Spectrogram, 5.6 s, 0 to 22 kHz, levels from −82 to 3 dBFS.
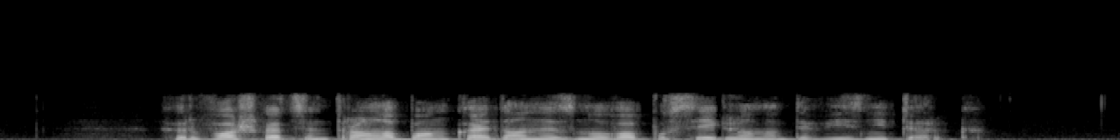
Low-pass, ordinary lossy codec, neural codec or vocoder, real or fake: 7.2 kHz; AAC, 32 kbps; none; real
